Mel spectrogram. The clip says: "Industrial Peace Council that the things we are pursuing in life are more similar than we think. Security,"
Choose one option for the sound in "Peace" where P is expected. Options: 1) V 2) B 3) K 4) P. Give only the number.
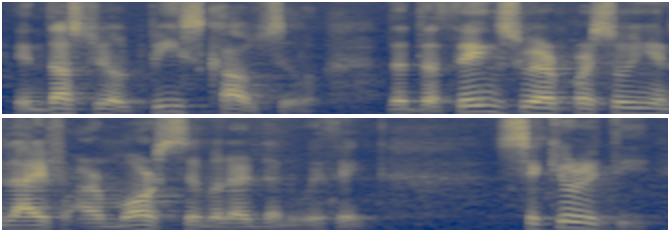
4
